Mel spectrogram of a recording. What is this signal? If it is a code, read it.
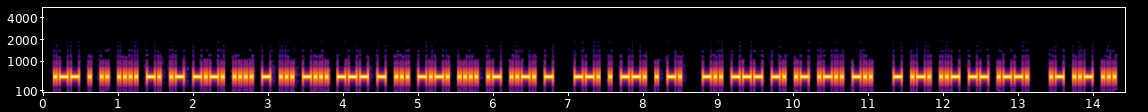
Morse code, heard as a keyed tone, about 32 wpm, 530 Hz. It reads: WEIHNACHTSBOTSCHAFT GEGEN DONALD TRUMP AUS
